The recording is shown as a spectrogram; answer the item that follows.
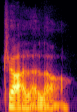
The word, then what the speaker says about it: Tralala: It's just called Tralala. I think it's easy to pronounce, no?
